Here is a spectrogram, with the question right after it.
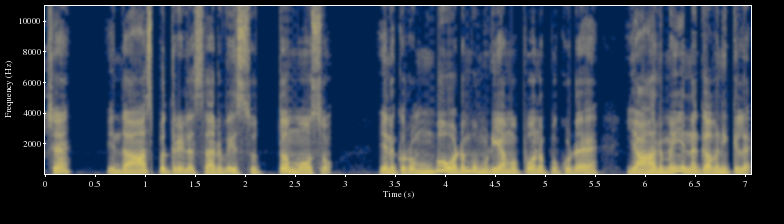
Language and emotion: Tamil, sad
